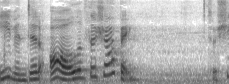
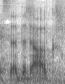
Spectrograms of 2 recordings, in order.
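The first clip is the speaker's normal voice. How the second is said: sleepy whisper; 6 dB quieter than usual. Acted. Sleepy dog tag whispered.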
